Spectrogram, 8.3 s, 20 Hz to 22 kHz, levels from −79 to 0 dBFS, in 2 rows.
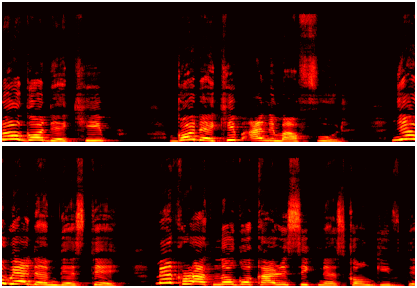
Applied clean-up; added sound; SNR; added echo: none; none; none; none.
